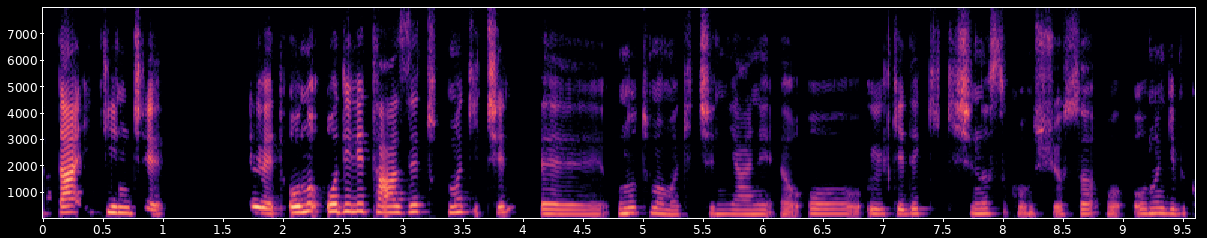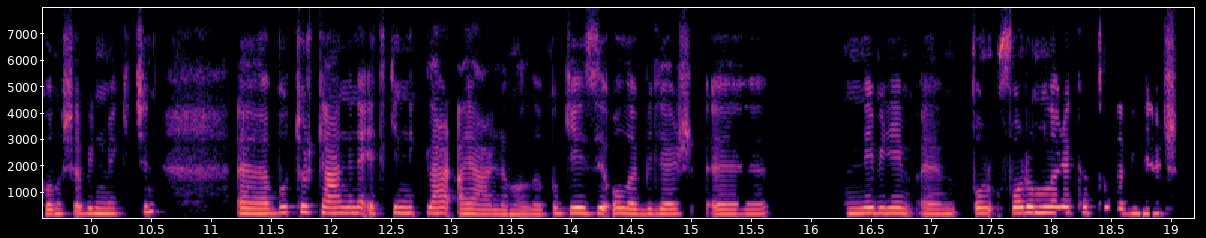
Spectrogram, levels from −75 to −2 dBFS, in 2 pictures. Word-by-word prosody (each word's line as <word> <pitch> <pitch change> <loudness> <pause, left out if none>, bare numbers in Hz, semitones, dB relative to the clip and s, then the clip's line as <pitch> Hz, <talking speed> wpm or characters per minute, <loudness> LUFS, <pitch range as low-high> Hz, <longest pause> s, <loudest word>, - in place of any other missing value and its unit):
hatta 235 +5 +9
2'nci. 225 -7 +2 0.7
Evet. 455 -2 +6
Onu 245 +5 +8
o 275 -1 +7
dili 275 0 +4
taze 250 +1 +4
tutmak 250 0 -2
için, 225 0 -1 0.2
eee, 175 -1 -1
unutmamak 200 -5 -2
için, 180 +2 -4
yani, 175 0 -5
eee, - - -5 0.2
o 190 0 -4
ülkedeki 190 +1 -4
kişi 190 - 0
nasıl 195 0 -4
konuşuyorsa 185 +2 -6
o - - -8
onun 200 +1 -2
gibi 190 0 -6
konuşabilmek 195 +2 -2
için, 260 +6 -5 0.6
eee, 200 -1 +2
bu 230 +3 -1
tür 250 +1 0
kendine 220 -1 +1
etkinlikler 215 +1 -2
ayarlamalı. 175 -2 -3
Bu 205 - -2
gezi 210 0 +4
olabilir, 190 -1 -1
eee, 180 0 -1 0.9
ne 205 +2 +1
bileyim, 210 -1 0
emm, 185 0 -4 0.2
for 210 0 +1
forumlara 230 +1 +4
katılabilir, 200 -4 -5
200 Hz, 125 wpm, -24 LUFS, 190-225 Hz, 0.9 s, hatta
